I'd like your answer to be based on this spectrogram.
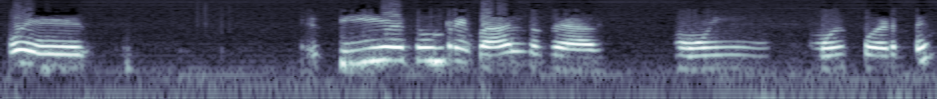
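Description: A woman's voice: on the high side, expressive, takes it slowly, no room sound, highs cut off. A Mexican woman in her twenties, a football player giving brief, polite answers in a phone interview. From Jalisco, Mexico. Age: 20s.

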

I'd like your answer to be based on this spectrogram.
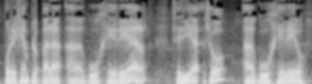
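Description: A man's voice: medium pitch, measured pace, a little mellow. A man with a Mexican Spanish accent, a language teacher explaining grammar on a radio segment in a patient, methodical way. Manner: patient, methodical, spells words out. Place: radio studio.

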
